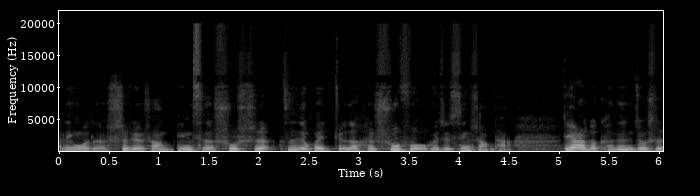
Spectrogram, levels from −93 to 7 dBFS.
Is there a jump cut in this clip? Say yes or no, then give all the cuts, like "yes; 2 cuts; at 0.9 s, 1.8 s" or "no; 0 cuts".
no; 0 cuts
